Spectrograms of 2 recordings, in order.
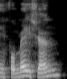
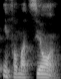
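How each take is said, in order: First: The ending is said like 'shun'. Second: The ending is said like 'tsion'. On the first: This is the English way of saying it. "تو انگلیسی بهش شن میگن" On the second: This is the German way of saying it. "تو آلمانی بهش سیون میگن"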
